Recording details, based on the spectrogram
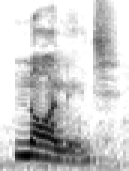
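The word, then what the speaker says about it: knowledge: Example, নলেজ, দেখো ডি এর পরে জি আছে, নলেজ, সোজা জি এর উচ্চারণ হচ্ছে সোজাসুজি, ডি এর উচ্চারণটা কিন্তু হচ্ছে না। জাজ, ব্রিজ, একই রকম ভাবে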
